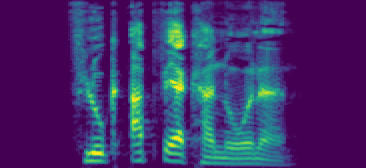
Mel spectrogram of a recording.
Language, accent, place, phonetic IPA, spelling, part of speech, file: German, Germany, Berlin, [fluːkˈʔapveːɐ̯kaˌnoːnə], Flugabwehrkanone, noun, De-Flugabwehrkanone.ogg
- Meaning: synonym of Fliegerabwehrkanone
